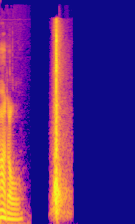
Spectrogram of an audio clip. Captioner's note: swoosh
